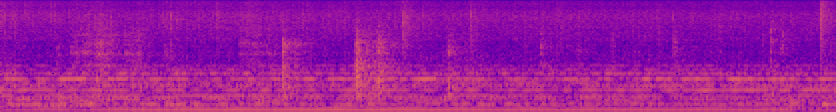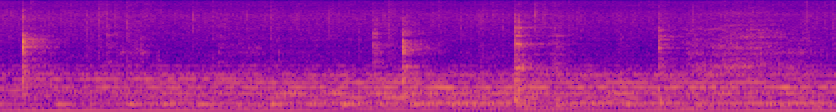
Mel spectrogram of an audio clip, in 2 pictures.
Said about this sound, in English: And then we're going to start slowly cooking these onions with the ginger.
